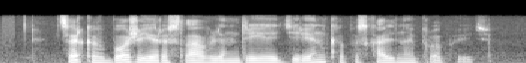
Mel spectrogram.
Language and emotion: Russian, neutral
